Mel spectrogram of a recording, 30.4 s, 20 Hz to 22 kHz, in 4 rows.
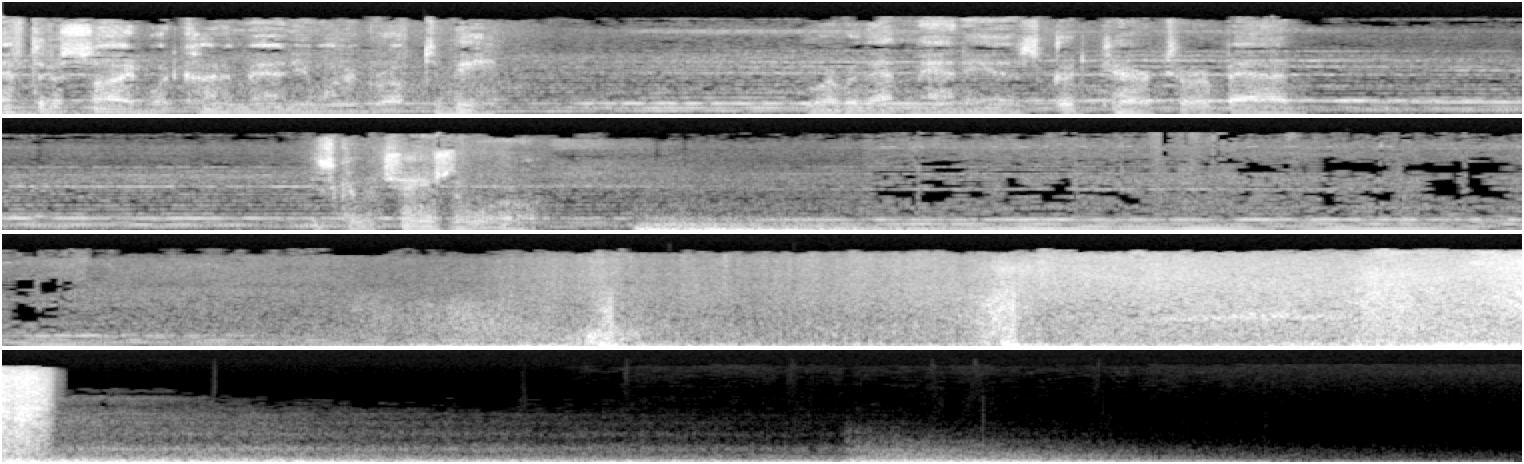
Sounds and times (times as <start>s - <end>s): Music: 0.0s - 18.4s.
